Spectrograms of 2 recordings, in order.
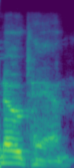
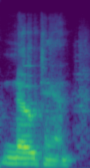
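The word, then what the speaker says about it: notan: smaller size you're going to write values and no tan and again i'll explain what no tan is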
